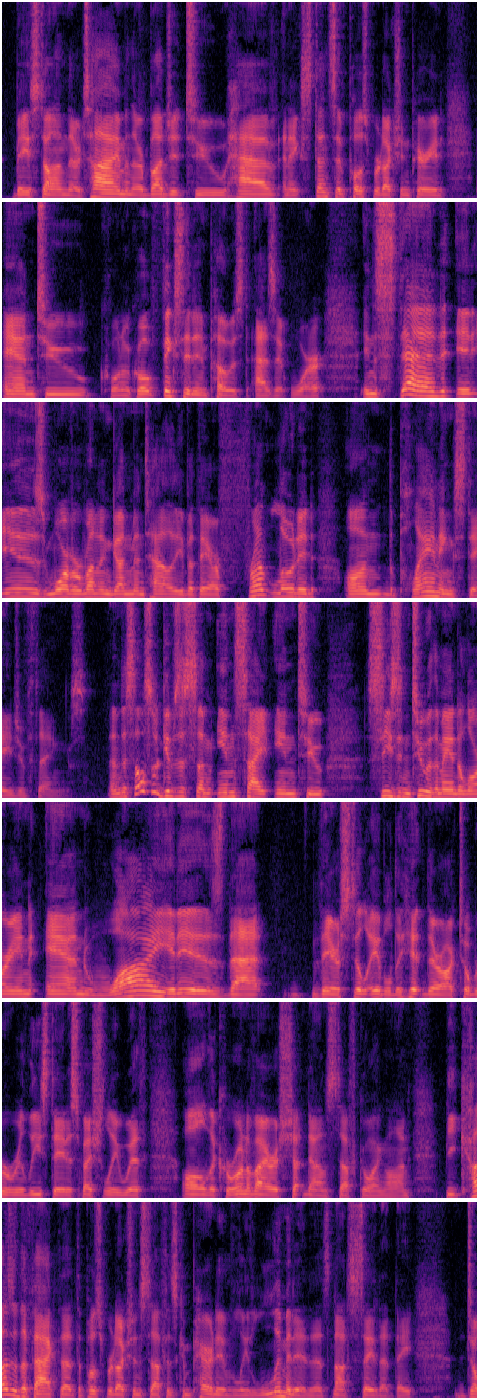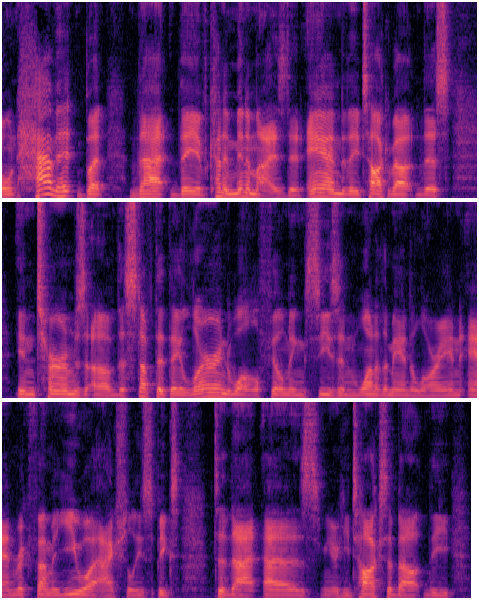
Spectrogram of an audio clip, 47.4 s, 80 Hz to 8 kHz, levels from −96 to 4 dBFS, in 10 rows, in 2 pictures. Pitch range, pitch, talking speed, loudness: 110-140 Hz, 125 Hz, 180 wpm, -27 LUFS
